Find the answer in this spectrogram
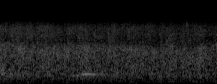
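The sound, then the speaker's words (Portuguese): A crowd claps steadily and evenly, applauding to the name of Jesus Christ, a dense wash of many hands applauding together at a fairly loud, constant level with no clear voices over it. “Você pode aplaudir ao nome de Jesus Cristo.”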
